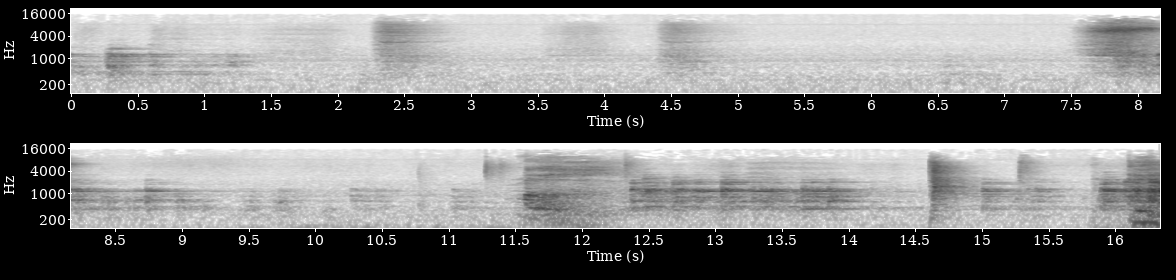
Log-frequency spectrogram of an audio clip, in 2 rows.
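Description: Forceful breathing of a man under a heavy barbell during back squats: faint breaths at first, then loud exhalations with each rep, about 8 and 12 seconds in. Music plays faintly behind, and two sharp knocks come near the end as the bar goes back onto the rack.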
